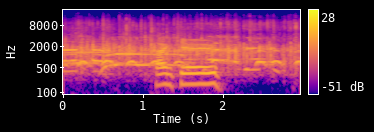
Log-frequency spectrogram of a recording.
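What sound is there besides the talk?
audience applause welcoming a speaker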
